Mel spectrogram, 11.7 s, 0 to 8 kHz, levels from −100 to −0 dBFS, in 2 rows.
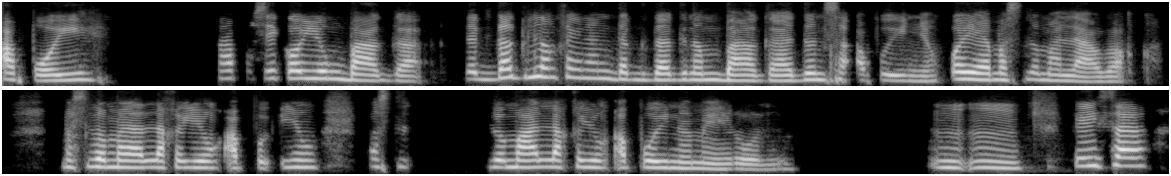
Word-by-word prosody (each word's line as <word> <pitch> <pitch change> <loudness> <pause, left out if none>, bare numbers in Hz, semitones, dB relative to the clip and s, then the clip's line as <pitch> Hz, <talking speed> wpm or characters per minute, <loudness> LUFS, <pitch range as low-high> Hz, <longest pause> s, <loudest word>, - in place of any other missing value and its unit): apoy 220 +1 +1 0.6
tapos 275 0 -8
ikaw 275 0 +1
yung 270 -2 +2
baga. 195 -4 +1 0.2
Dagdag 250 +5 0
lang 330 0 +3
kayo 310 -2 -5
nang 275 -2 -4
dagdag 225 -2 +1
ng 225 0 +1
baga 195 -2 +2
dun 230 +2 +1
sa 230 - -7
apoy 205 -2 -3
niyo 185 0 -8
kaya 250 -2 +7
mas 225 -1 0
lumalawak. 185 -7 -3 0.5
Mas 250 +1 -6
lumalaki 235 -2 +4
yung 225 - -1
apo 215 0 -3
yung 250 0 -2 0.2
mas 270 -1 -12 0.5
lumalaki 250 0 +3
yung - - -16
apoy 230 0 +2
na 210 -2 0
meron. 185 -2 -4 0.7
Mm, 225 -2 -3 0.2
kaysa 295 0 +4
230 Hz, 165 wpm, -22 LUFS, 205-250 Hz, 0.7 s, kaya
